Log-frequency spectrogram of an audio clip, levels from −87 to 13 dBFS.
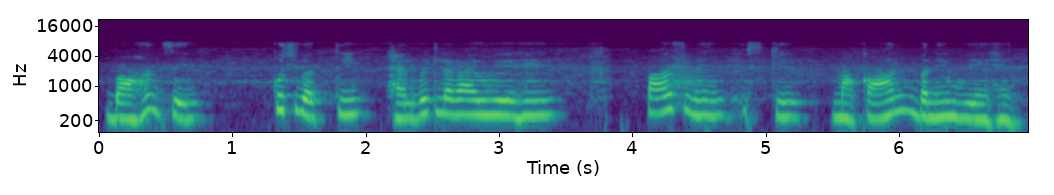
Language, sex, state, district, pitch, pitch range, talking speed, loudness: Hindi, female, Bihar, Muzaffarpur, 255 Hz, 235-280 Hz, 140 wpm, -16 LUFS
